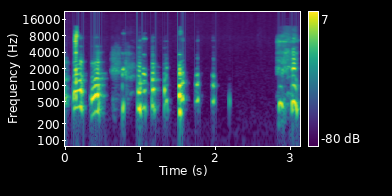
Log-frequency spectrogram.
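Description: Pet chickens cluck in a run of short, close, fairly loud calls with brief pauses, ending in a couple of squawky clucks after a short quiet gap.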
